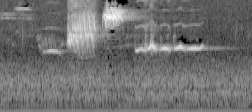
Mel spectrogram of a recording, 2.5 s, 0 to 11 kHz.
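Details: March robin song, 9 March 2017: a scratchy high burst, a piercing very high note, then a thin level whistle with soft chirps over a quiet background.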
